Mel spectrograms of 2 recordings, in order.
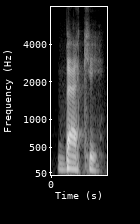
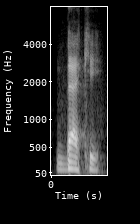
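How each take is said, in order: The two takes are said the same way.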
